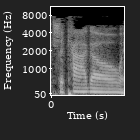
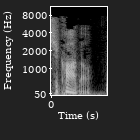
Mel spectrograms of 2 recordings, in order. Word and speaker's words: Chicago: They say, like, Chicago, and it's just wrong. It's just Chicago.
